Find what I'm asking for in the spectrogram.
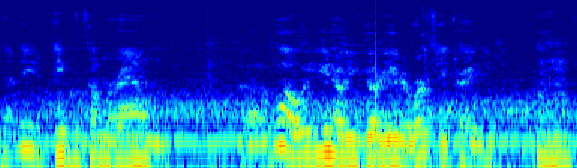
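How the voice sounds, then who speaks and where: Music plays in the background as a man talks at a moderate pace. He has a fairly high pitch and an American accent. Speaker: retired volunteer fire chief. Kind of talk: oral history interview answer. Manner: casual, reminiscing.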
